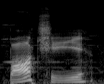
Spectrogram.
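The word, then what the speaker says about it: Bocchi: like when when the when people talk to her in the show they all say botchy like that so like how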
